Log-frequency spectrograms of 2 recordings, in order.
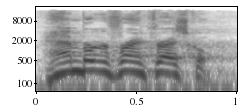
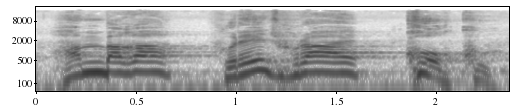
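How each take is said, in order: First: Said in the usual way. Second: Hamburger said as hambaga, broken Japanese English; Japanese accent. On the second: Retold or imitated. Learner repeating new words to the teacher in Japanese accent.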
